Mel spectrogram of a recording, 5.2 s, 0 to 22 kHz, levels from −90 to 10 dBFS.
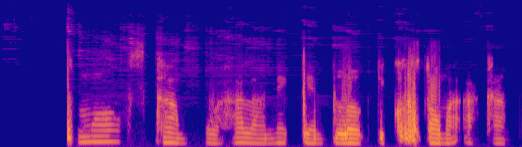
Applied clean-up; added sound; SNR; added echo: neural mask model RNNoise.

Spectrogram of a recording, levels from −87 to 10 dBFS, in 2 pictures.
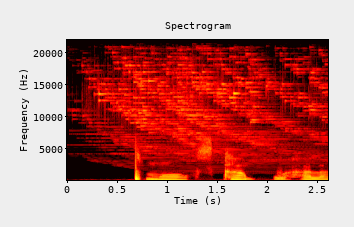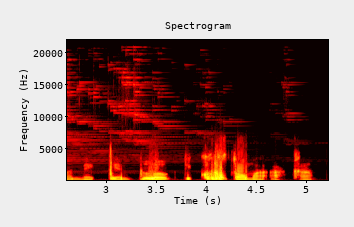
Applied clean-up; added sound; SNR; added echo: none; Chime; 16 dB; none.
